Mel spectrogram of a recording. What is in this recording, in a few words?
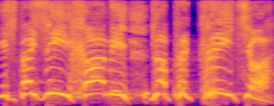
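order cover humvee, battlechatter, Russian; localized english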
